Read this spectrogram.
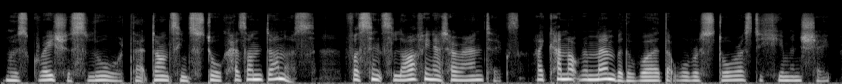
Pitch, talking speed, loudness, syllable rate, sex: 195 Hz, 190 wpm, -16 LUFS, 5.3 syllables/s, female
